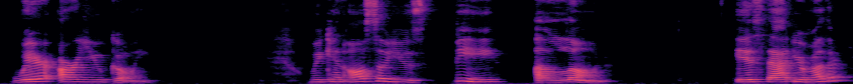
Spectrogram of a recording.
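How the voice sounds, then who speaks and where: A woman's voice: mid-range voice, echoey room. A woman teaching English grammar, carefully saying each example sentence. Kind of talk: slow, clear grammar lesson.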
